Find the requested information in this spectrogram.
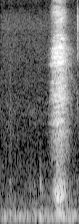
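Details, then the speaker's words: Dog snoring while asleep: a single brief, soft snorting breath against quiet room noise. "That was my dog snoring. I don't know if you can hear."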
